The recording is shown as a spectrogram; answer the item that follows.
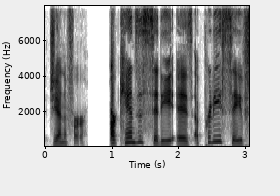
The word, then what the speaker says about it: Arkansas: Jody Sanderholm was born on September 26, 1987 in Arkansas City, Kansas, which is the correct pronunciation. – Yeah, it's Arkansas, apparently. That's how everybody says it there.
